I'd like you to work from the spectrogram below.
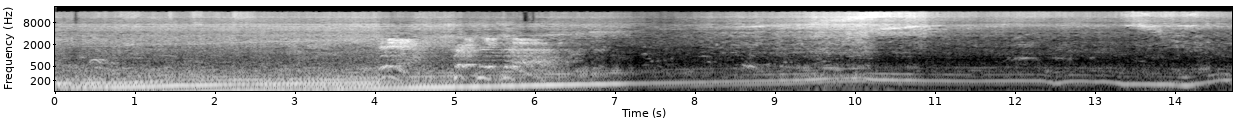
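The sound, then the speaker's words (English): A tractor engine revs hard under load on a tractor pull track at West Point, its deep droning pitch climbing steadily for about seven seconds, then dropping off and settling into a quieter, steady rumble with slight surges. “That was actually the first pass I made with the tractor that I had a tach.”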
